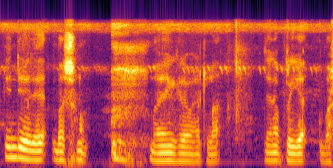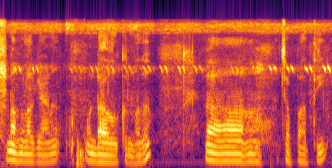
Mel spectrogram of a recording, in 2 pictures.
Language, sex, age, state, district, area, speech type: Malayalam, male, 45-60, Kerala, Thiruvananthapuram, rural, spontaneous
